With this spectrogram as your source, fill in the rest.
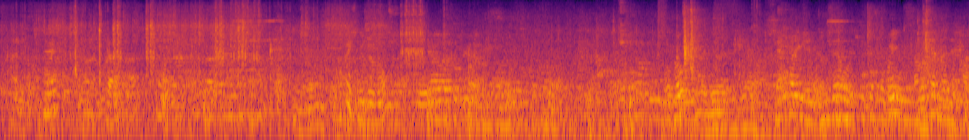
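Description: Men and women talk nearby.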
